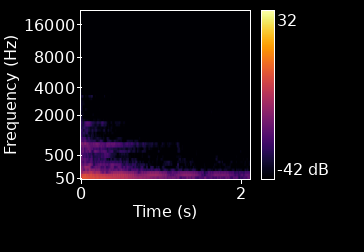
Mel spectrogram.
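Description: The last low note of a chamber ensemble's closing chord dying away, fading into near silence a little past halfway.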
